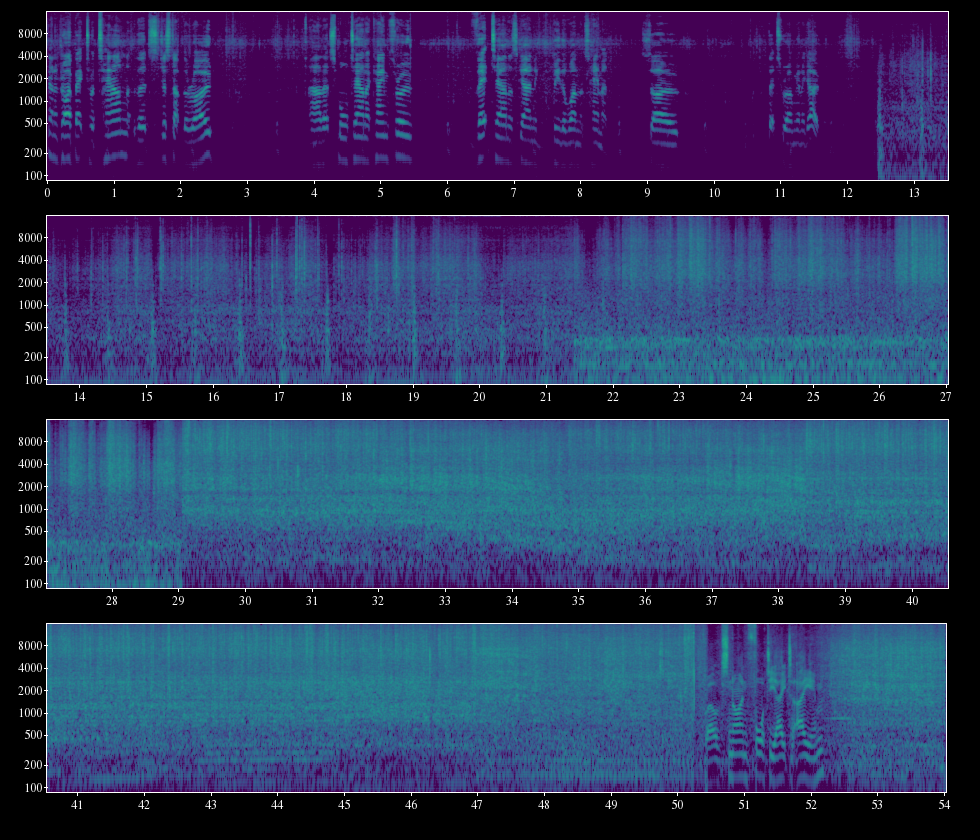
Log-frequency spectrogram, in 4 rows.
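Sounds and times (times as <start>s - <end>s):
heavy rain hissing: 12.5s - 54.0s
vehicle engine droning: 12.5s - 54.0s.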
